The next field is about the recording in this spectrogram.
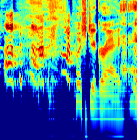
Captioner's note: laughter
